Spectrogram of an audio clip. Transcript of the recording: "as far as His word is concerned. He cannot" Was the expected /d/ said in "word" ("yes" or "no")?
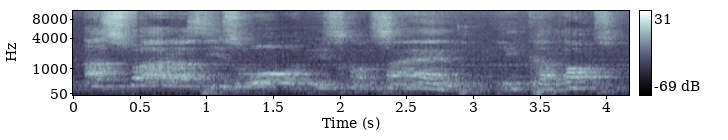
no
